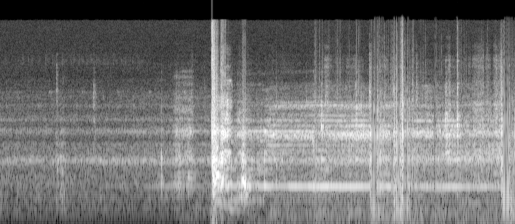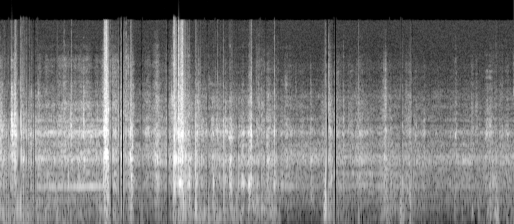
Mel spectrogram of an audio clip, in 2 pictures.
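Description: Potato harvester machinery running with a steady whine. From about two seconds in come sharp knocks and clattering, with a held tone for a few seconds, as the body-worn camera is knocked and rubbed against clothing.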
